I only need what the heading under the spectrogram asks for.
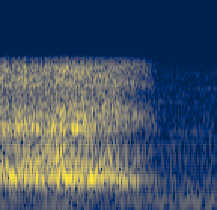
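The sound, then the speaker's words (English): A slow, airy inhale drawn in through the nose during a guided breathing exercise, a soft breathy rush that holds steady for most of a second and then trails off quietly, with no talking. “One more time, inhale.”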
